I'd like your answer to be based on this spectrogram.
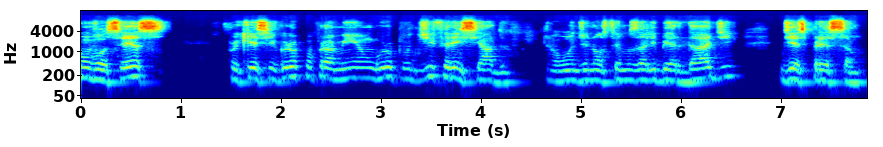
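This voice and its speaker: Here a man talks with a fairly high, somewhat breathy voice. His pace is fairly slow and his intonation fairly even. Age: 60s. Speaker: member of a spiritual order. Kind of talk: group discussion.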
